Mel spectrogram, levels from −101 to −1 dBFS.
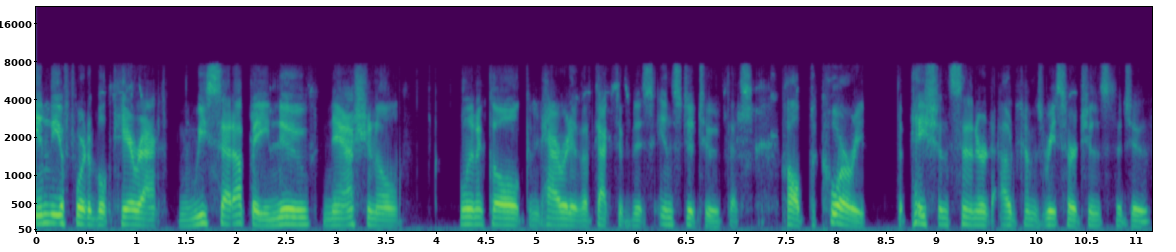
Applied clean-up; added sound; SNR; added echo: neural diffusion model UNIVERSE++.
